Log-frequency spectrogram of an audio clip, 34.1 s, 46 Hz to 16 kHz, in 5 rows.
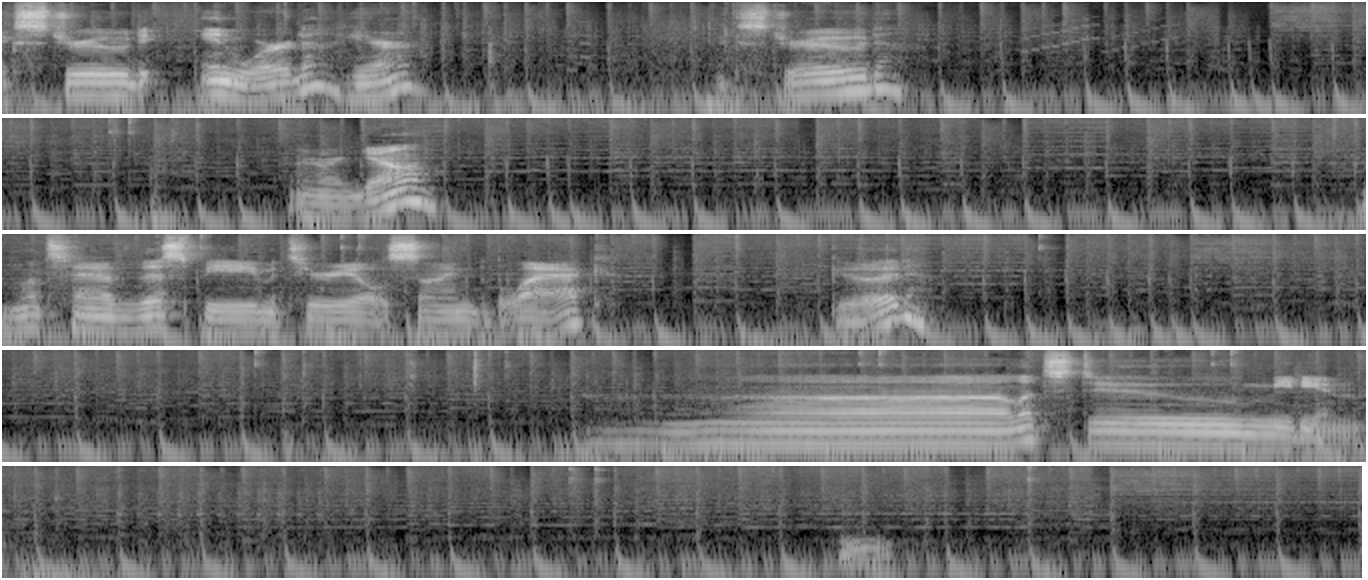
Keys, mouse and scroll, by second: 3.5 e, 14.6 click, 18.8-21.7 drag, 24.7-26.6 drag, 27.4 s, 32.4-34.0 drag.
